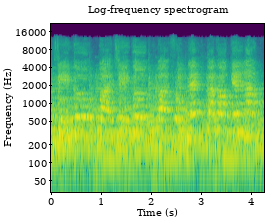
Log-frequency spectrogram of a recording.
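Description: A school choir of young voices singing a Swedish Lucia song, in sustained sung phrases.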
